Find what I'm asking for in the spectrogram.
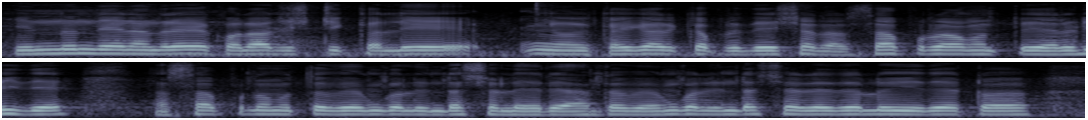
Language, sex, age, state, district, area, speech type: Kannada, male, 18-30, Karnataka, Kolar, rural, spontaneous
